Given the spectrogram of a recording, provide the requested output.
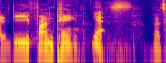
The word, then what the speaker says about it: de Fontaine: De Fontaine.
